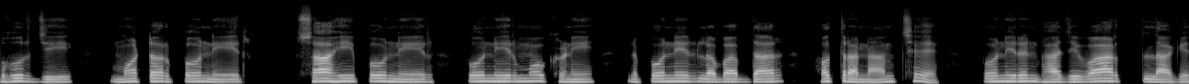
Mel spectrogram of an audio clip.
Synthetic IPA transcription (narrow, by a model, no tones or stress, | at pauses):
bʱuɾd͡ʒi | mɔʈəɾpɔniɾ | saːɦiponiɾ | poniɾmoːkʰɳi | nepɔniːɾləbaːb̚d̪aːɾ | hɔt̪ɾanaːmt͡ʃʰe | pɔniɾənbʱad͡ʒiʋaːɾt̪laːɡe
